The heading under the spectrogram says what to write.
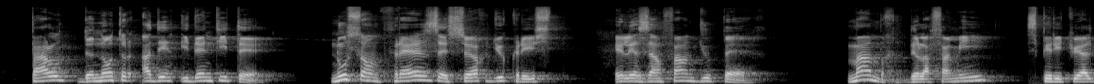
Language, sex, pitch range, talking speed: French, male, 120-165 Hz, 115 wpm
